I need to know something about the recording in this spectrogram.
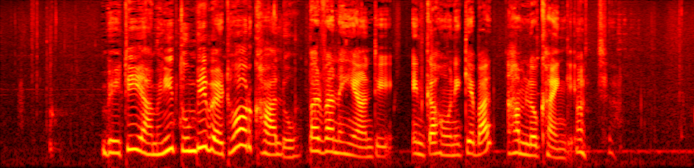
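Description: An older woman speaks with animation nearby.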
